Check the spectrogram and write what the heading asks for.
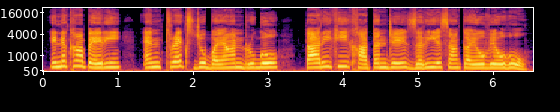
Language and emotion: Sindhi, neutral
